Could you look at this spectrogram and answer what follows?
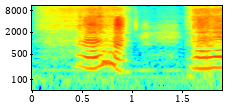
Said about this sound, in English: Hold on. I'm blowing my nose.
